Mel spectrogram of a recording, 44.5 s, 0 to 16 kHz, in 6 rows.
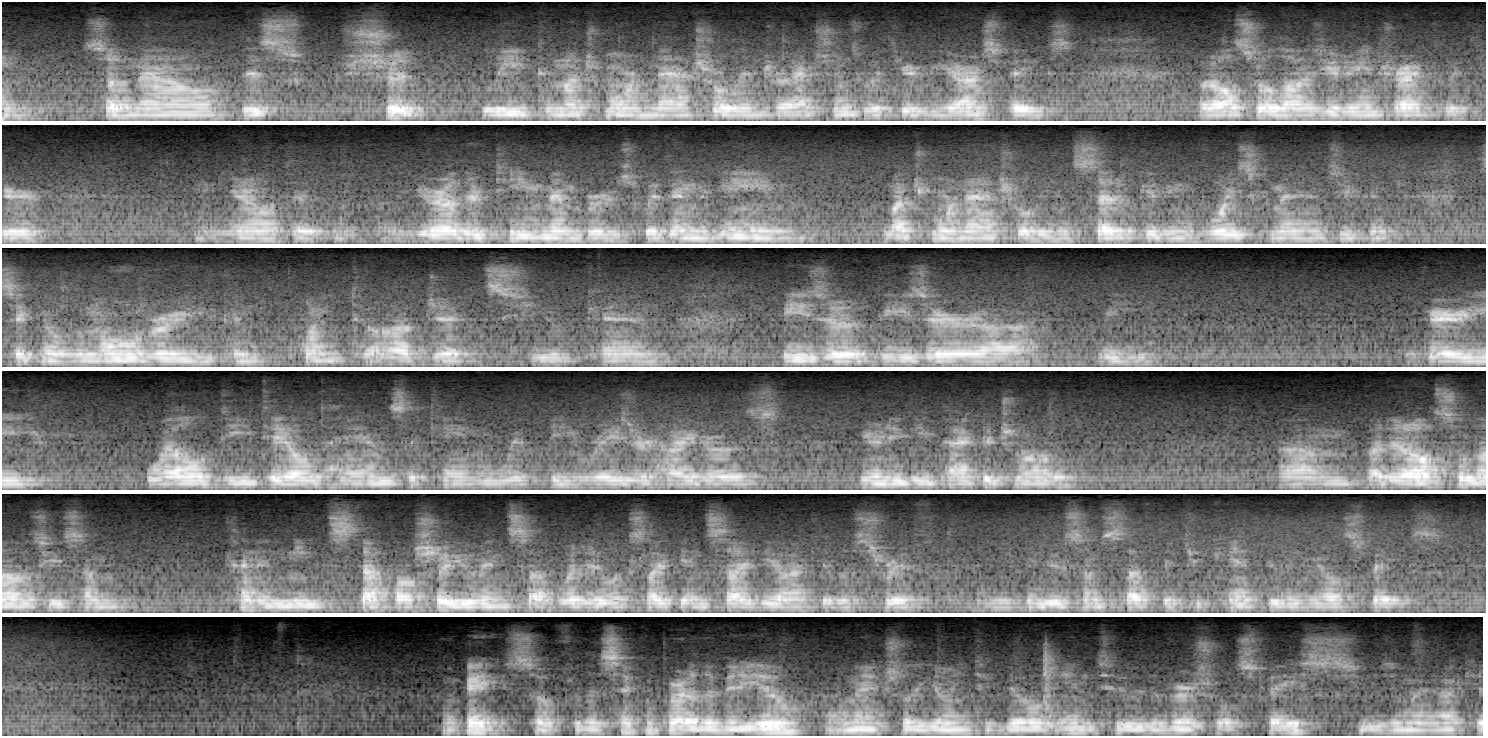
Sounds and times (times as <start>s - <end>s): Speech: 0.0s - 5.4s, 6.0s - 7.7s, 8.4s - 20.7s, 21.8s - 27.7s, 28.6s - 37.0s, 39.3s - 44.5s.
